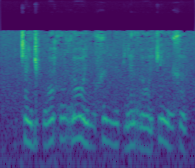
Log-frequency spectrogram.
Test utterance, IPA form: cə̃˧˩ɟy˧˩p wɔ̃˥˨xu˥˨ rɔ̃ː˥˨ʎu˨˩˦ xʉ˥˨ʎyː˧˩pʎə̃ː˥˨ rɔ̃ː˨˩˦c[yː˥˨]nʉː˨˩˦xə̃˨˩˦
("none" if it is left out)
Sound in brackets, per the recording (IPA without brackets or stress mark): y˥˨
